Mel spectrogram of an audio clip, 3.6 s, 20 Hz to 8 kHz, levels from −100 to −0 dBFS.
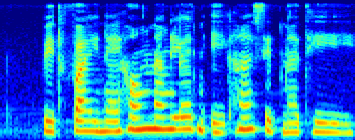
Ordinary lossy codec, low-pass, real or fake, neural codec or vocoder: none; 7.2 kHz; real; none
